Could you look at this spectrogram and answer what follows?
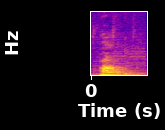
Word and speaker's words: pardon: So, pardon, not pardon or pardon like every English people try to pull off. Not pardon. You pronounce the R. You don't roll the R like you don't say pardon.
